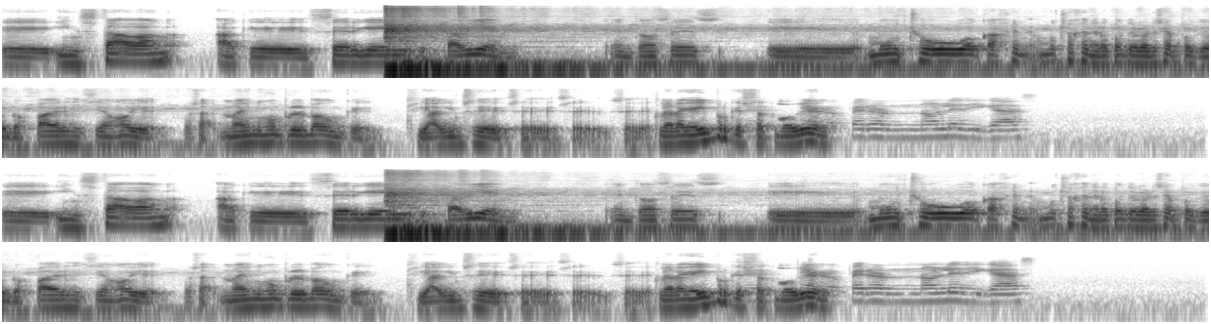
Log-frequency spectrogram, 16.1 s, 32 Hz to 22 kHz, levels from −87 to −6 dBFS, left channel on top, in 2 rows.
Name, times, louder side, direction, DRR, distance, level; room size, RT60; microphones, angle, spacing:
voice 1, 0.0-3.5 4.0-4.8 5.1-13.6, left 1 dB, 10° left, 0.3 m, -27 dB
sound 1, 2.6-9.3, left 2 dB, 50° left, 0.7 m, -29 dB
voice 2, 13.0-14.9, right 4 dB, 45° right, 0.8 m, -41 dB
4.4 x 4.1 x 2.3 m
head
